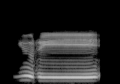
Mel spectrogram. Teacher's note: یا ساکن سے پہلے زیر ہے اس لیے یہ یا مدہ ہوگا، اس کو ہم ایک الف کے برابر کھینچیں گے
